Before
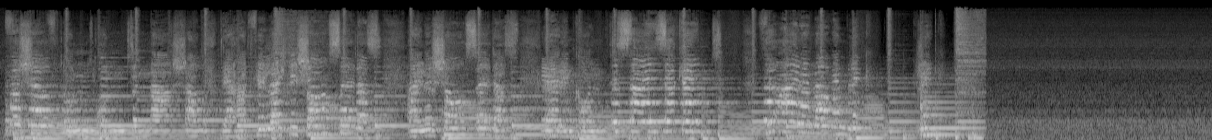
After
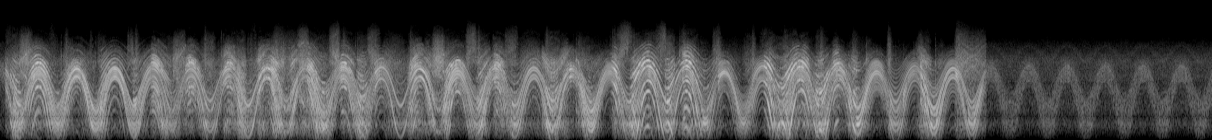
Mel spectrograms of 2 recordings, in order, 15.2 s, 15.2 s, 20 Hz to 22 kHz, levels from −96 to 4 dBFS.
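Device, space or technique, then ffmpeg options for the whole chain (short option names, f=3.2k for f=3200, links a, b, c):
voice changer toy: -af "aeval=exprs='val(0)*sin(2*PI*1600*n/s+1600*0.65/2.1*sin(2*PI*2.1*n/s))':c=same,highpass=440,equalizer=f=480:t=q:w=4:g=4,equalizer=f=700:t=q:w=4:g=-10,equalizer=f=1.3k:t=q:w=4:g=-3,equalizer=f=1.9k:t=q:w=4:g=-4,equalizer=f=3.5k:t=q:w=4:g=5,lowpass=f=4.2k:w=0.5412,lowpass=f=4.2k:w=1.3066,volume=2dB"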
